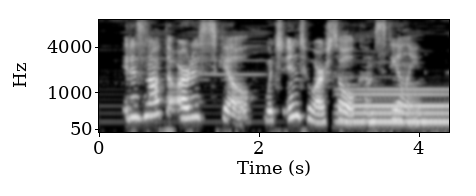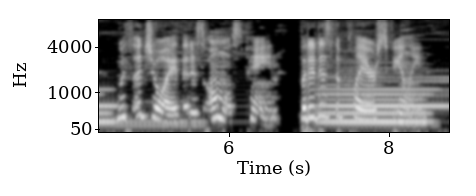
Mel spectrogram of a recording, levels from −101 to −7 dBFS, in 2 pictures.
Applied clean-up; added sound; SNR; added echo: classical method Wiener filter.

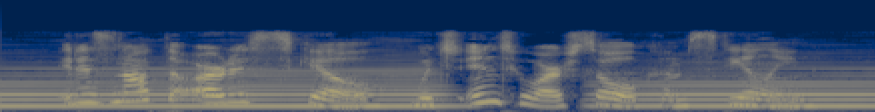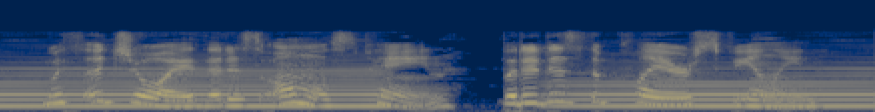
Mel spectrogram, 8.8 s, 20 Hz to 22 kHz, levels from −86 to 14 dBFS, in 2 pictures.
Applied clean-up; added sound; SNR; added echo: none; Bowed string instrument; 2 dB; none.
